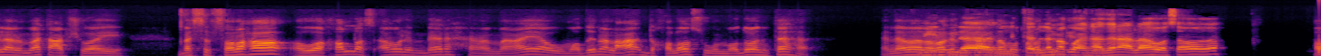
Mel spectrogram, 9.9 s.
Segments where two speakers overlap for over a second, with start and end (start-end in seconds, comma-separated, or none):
6.9-8.3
